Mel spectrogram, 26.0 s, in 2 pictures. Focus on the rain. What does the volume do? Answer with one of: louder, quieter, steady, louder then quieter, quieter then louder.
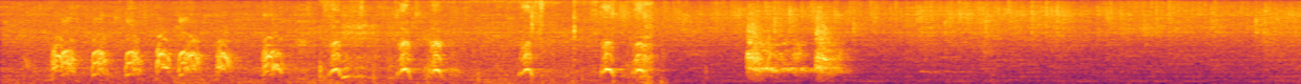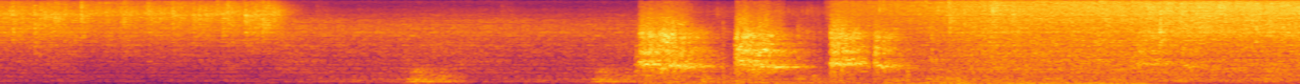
louder.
